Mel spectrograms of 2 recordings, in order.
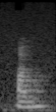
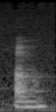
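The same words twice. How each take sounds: No difference in how they are said.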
